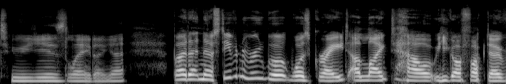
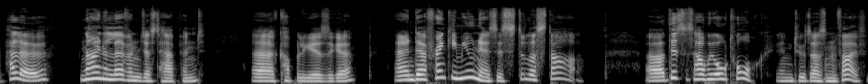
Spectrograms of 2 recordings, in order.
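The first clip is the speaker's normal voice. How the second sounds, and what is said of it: Posh, refined British-sounding voice. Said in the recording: “posh sounding ... this isn't me talking British, but it's more reformed it, way, refined way of speaking”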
